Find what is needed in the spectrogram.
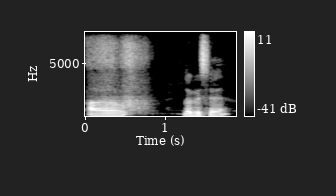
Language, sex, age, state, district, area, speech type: Bodo, male, 60+, Assam, Udalguri, urban, spontaneous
